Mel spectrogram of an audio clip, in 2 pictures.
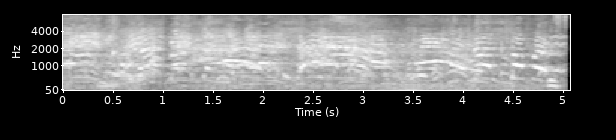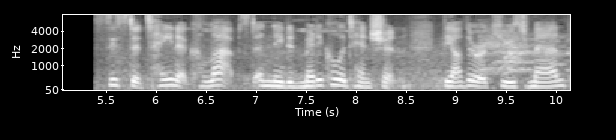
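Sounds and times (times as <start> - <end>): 
angry crowd yelling outside a courthouse: 0.0 - 5.0
speech: 4.8 - 10.1.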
